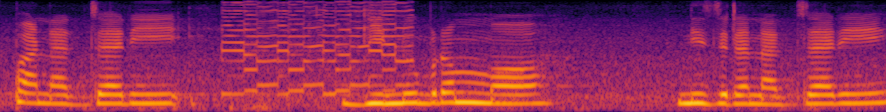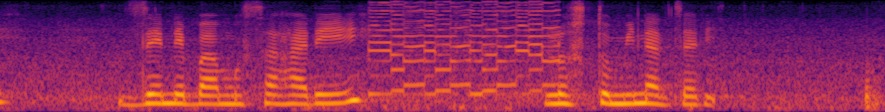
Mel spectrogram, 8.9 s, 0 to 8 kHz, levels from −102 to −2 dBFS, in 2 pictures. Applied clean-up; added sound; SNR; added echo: none; Electric guitar; 8 dB; none.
